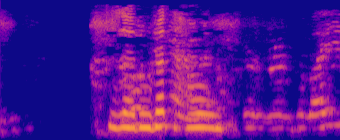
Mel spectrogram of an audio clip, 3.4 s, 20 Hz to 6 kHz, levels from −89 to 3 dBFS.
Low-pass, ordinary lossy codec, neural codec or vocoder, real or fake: 5.4 kHz; MP3, 24 kbps; none; real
